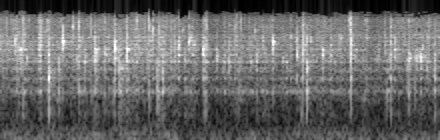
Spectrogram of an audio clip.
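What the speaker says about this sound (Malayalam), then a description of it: "അതിലേക്ക് നമ്മൾ വെളുത്തുള്ളി, ഇഞ്ചിയും കൂടിയിട്ട് നന്നായി വഴറ്റി എടുക്കാൻ പോകണം" Garlic and ginger sautéing in hot oil in a small home kitchen, a steady close sizzle with crackling pops and occasional scraping stirs, no voices.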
